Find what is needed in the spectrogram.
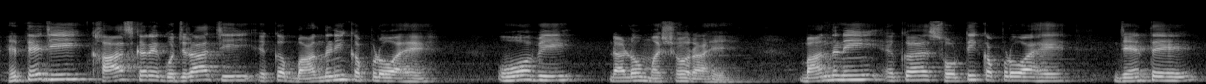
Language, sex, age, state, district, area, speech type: Sindhi, male, 45-60, Gujarat, Kutch, urban, spontaneous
